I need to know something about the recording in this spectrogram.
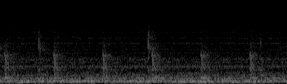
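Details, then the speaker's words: HCALORY 8 kW portable diesel air heater in a garage on its lowest setting: soft regular ticks about twice a second over a low hum; fuel pump metering normally. "now this is on this is on super low it's the lowest setting"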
